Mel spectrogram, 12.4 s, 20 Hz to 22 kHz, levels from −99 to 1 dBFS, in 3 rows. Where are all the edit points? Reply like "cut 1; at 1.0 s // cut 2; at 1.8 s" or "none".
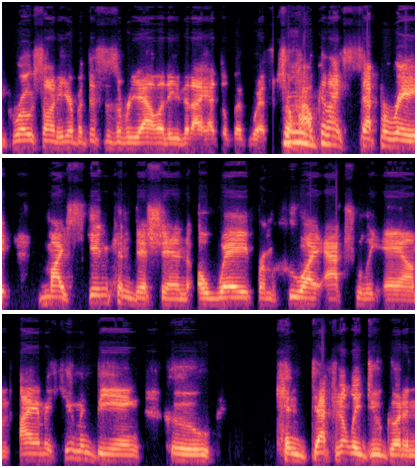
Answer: cut 1; at 2.6 s // cut 2; at 8.3 s

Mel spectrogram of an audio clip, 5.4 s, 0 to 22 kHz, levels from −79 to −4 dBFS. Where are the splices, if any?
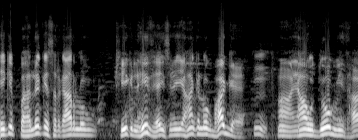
none

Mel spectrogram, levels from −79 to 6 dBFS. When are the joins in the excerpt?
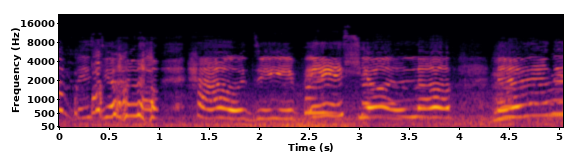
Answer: none

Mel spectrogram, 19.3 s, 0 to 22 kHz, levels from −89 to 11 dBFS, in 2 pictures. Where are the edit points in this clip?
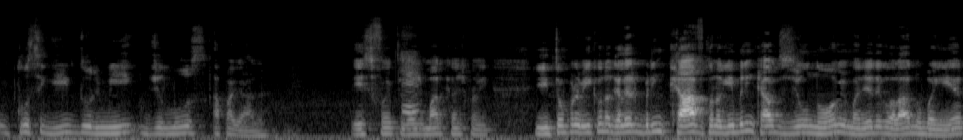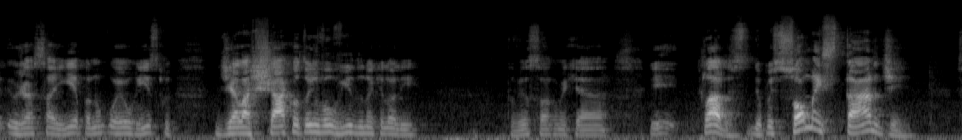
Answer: none

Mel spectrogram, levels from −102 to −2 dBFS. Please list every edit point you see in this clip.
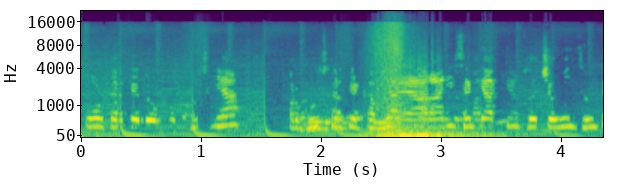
cut 1; at 2.8 s

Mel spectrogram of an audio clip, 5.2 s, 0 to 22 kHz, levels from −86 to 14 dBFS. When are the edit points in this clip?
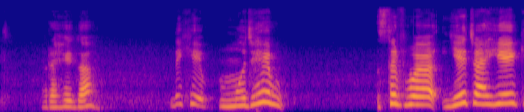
cut 1; at 1.8 s

